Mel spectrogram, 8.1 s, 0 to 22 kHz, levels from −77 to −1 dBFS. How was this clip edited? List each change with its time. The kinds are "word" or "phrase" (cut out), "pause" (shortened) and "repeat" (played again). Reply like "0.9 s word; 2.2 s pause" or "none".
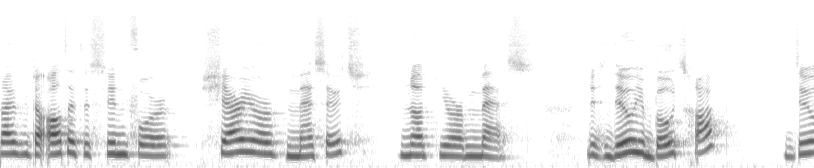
none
